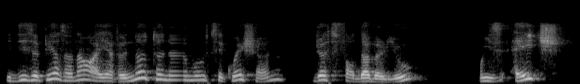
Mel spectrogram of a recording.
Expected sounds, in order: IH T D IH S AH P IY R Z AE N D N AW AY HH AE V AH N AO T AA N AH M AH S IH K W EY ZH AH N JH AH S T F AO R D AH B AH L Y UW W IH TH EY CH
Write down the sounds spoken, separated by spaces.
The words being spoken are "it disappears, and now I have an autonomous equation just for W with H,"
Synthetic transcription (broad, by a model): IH T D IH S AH P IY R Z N N AW AY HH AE V AH N AO T AA N AH M AH S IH K W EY SH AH N JH AH S T F AO R D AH B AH L Y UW W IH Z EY CH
